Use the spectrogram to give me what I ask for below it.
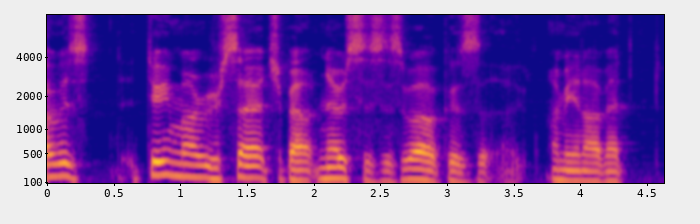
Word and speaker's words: Gnosis: Now, there is a bit of crossover between Cow Protocol and Gnosis. The G is silent, GNO.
